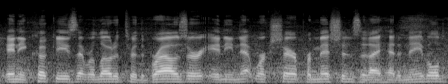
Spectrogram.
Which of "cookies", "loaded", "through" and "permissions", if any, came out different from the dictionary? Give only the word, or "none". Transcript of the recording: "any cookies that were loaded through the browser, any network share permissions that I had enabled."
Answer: none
